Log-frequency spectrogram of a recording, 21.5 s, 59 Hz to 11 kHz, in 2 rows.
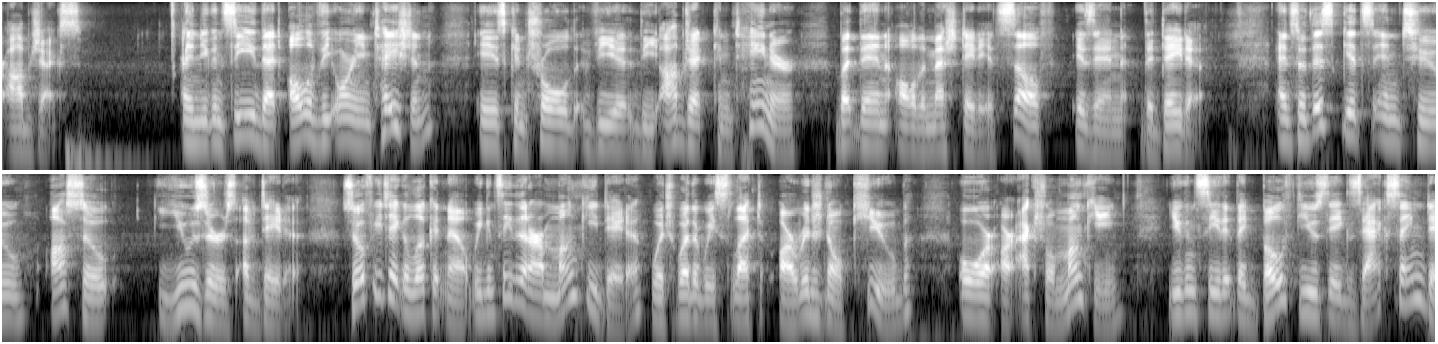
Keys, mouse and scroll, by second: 9.4 shift+middle click, 16.2 right click, 18.7 right click.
